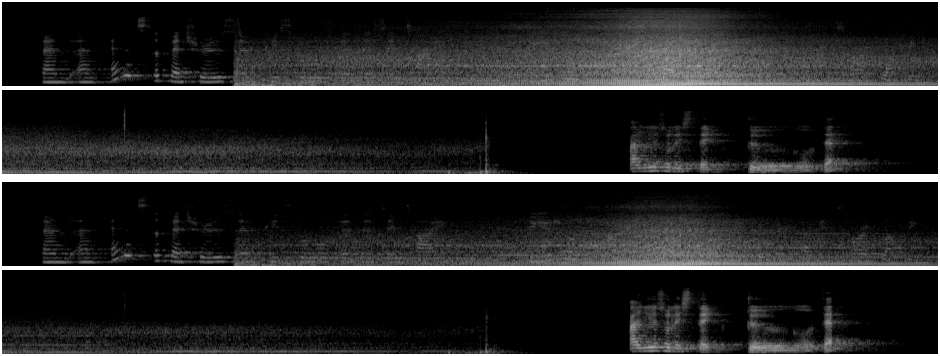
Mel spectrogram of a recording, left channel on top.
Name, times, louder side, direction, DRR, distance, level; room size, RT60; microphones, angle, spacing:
voice 1, 0.4-4.5 5.3-9.3 10.2-10.3, left 1 dB, 15° left, 6 dB, 0.7 m, -47 dB
sound 1, 2.3-13.0 13.8-14.2, left 6 dB, 50° left, 0.4 m, -33 dB
Wind instrument woodwind instrument, 5.8-10.5, right 4 dB, 80° right, 2.3 m, -54 dB
voice 2, 15.6-16.5 16.8-17.7, right 4 dB, 55° right, 10 dB, 0.7 m, -35 dB
12.5 x 6.4 x 4.9 m, 1.3 s
head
